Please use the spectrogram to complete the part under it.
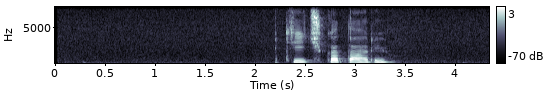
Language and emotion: Russian, neutral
